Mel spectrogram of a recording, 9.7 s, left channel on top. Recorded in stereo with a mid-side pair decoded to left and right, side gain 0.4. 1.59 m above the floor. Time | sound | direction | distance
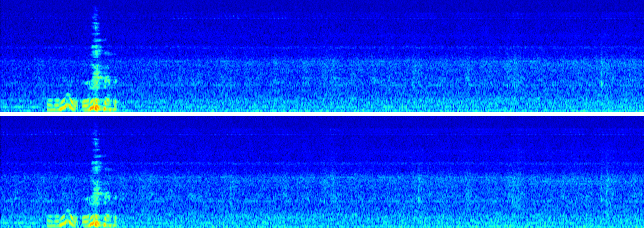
0.7 | laughter | 25° left | ?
